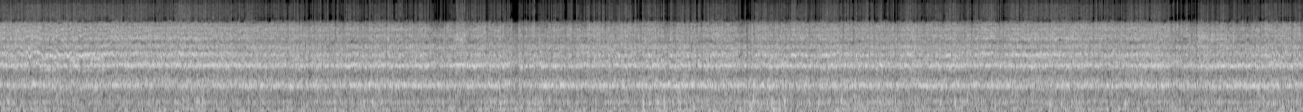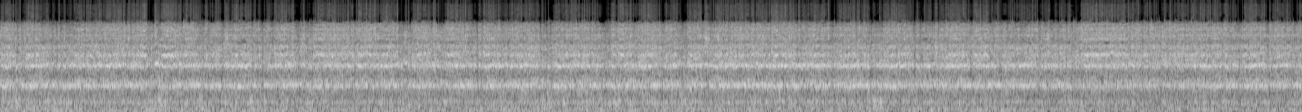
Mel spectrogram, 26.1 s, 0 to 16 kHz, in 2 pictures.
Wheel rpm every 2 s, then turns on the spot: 220, 230, 230, 230, 230, 230, 230, 240, 230, 240, 230, 240, 230.
none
